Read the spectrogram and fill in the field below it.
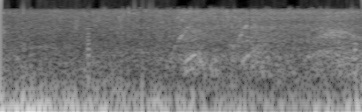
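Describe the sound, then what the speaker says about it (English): Wind buffets a microphone outdoors at a radio-controlled buggy session on hilly ground, a loud, continuous low rumble with gusting swells throughout and no voices. "ooh, the wind, man. You can tell it's windy"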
